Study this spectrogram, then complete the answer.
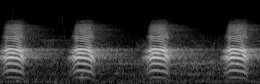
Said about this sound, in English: Yes, it's the shortest and the most clipped. It's the Teresian crow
